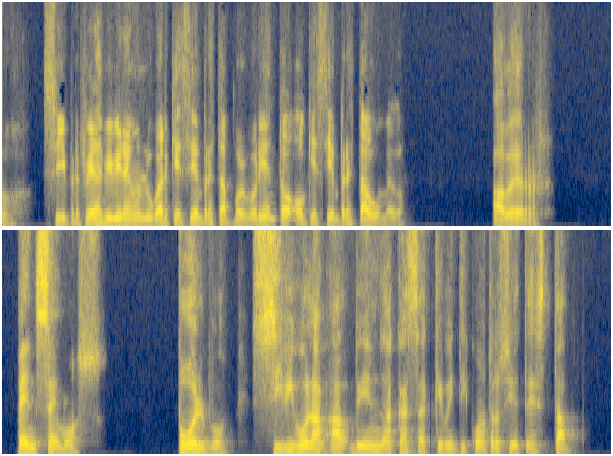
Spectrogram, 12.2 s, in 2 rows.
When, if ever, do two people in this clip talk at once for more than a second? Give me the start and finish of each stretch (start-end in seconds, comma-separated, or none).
none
